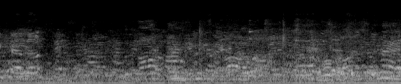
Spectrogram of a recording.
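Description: Chatter of several young people talking at once, overlapping voices with no single clear speaker.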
